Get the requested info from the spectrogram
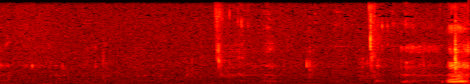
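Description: A person chewing a mouthful of rotisserie chicken with lips closed: soft, faint chewing with a few small mouth clicks, then a short voiced sound near the end.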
